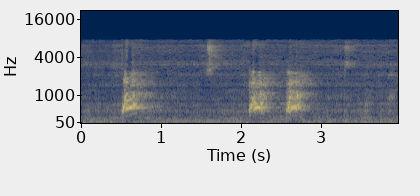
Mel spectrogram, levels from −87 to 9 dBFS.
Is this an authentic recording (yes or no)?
no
